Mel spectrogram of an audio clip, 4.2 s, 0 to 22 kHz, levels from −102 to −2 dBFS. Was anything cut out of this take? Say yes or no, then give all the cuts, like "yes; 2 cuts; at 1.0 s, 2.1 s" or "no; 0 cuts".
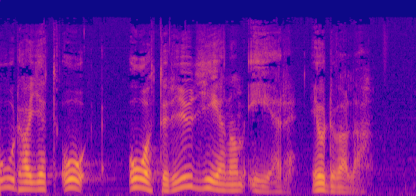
yes; 1 cut; at 3.0 s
